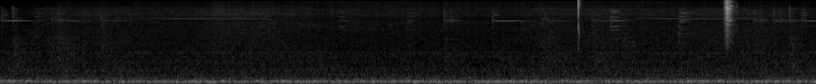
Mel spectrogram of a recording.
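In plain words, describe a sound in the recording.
Machines hum and whir steadily.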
